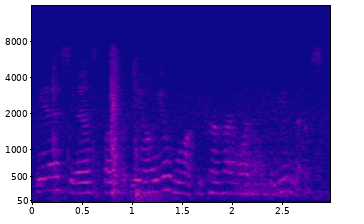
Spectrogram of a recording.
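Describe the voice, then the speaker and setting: A woman's voice: mid-range voice, steady tone, fast talker, very noisy. Casual woman streamer, dull headset sound. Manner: informal, rambling, affectionate. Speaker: video game livestreamer. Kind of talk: casual livestream chat over gameplay. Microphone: sensitive headset mic.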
